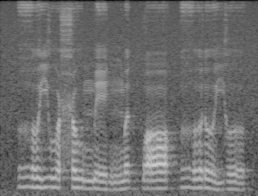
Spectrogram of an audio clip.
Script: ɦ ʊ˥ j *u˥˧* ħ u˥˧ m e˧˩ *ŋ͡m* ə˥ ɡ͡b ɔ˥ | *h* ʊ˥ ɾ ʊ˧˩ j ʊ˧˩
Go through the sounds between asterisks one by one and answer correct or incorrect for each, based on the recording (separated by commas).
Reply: correct, correct, incorrect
